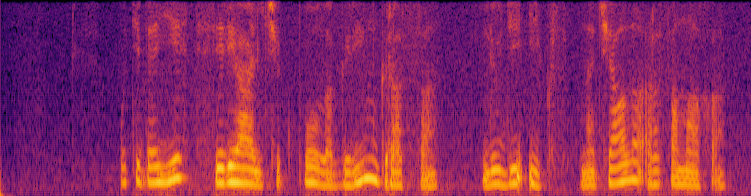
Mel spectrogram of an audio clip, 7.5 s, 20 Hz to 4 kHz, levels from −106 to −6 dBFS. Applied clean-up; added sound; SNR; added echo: none; none; none; none.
